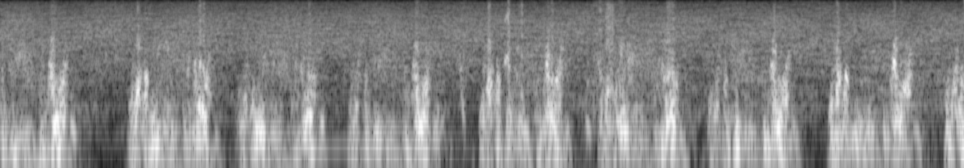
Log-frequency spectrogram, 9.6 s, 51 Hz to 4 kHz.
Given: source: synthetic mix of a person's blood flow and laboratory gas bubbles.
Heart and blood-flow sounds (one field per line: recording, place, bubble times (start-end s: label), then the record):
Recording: Doppler ultrasound of blood flow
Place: precordium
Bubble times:
4.58-4.67 s: bubbles
5.02-5.31 s: bubbles
5.84-6.34 s: bubbles
From the record:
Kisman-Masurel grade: 221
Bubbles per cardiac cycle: several, 3 to 8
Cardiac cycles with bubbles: 10 to 50%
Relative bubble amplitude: barely perceptible (0.100 to 0.250)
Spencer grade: 2 (many but less than half of the cardiac periods contain bubble signals, singularly or in groups)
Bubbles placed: only in the low amplitude regions of the cardiac cycle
